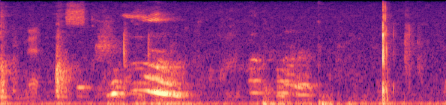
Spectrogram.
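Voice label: "hip", spoken word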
